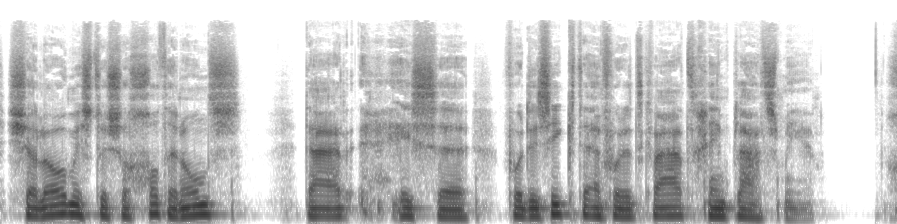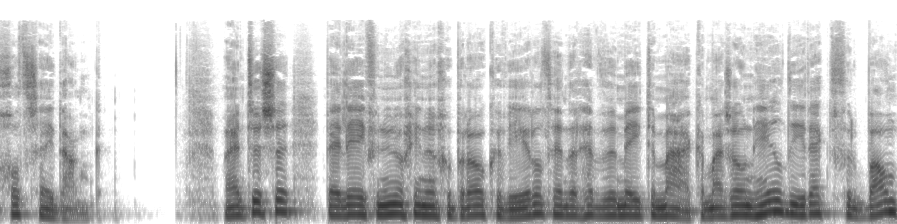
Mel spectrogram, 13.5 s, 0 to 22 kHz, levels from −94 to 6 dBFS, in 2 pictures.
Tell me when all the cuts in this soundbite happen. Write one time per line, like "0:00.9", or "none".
none

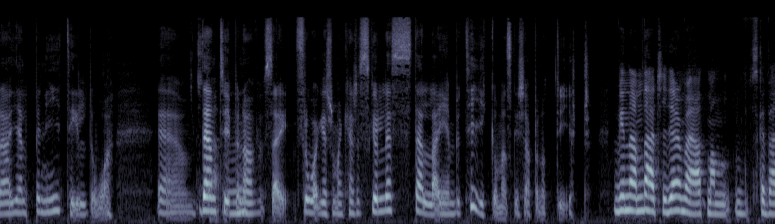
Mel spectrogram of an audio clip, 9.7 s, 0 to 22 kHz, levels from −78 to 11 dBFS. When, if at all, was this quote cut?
0:02.5

